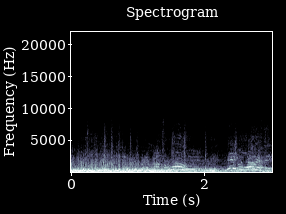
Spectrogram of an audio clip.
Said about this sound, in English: We ran, the three of us, and behind was the mad old man with his charge of dynamite. We reached the Mermaid Gallery when it went off.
